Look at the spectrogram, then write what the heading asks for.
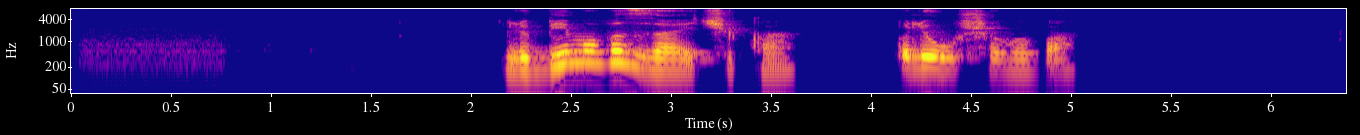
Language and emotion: Russian, neutral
